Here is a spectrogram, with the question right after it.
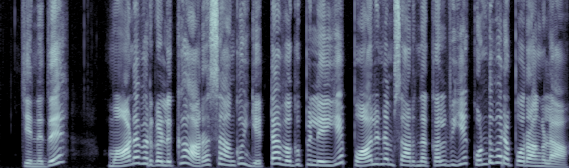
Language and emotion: Tamil, surprised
